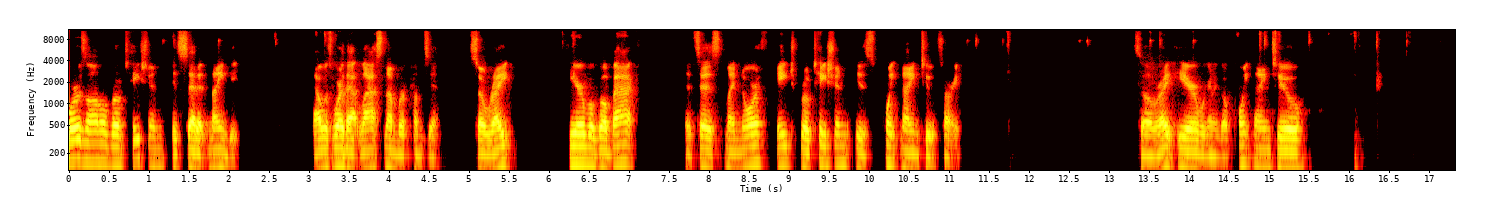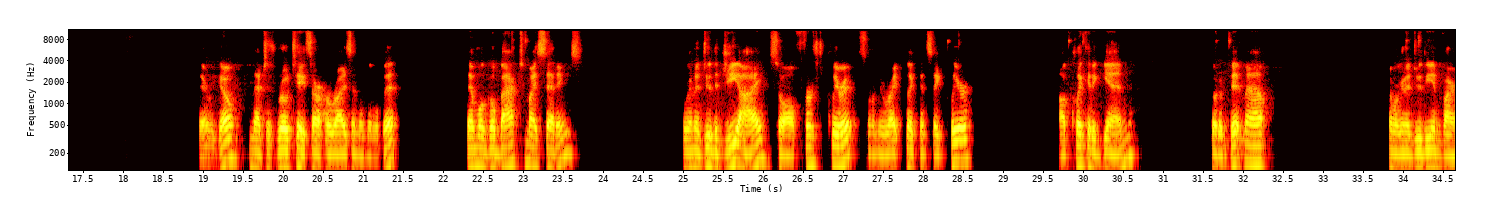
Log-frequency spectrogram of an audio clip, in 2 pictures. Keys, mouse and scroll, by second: 3.0 click, 3.5 typing, 6.9 click, 11.6 click, 13.0 click, 14.1 click, 15.3 click, 15.7-16.8 typing, 17.4 Tab, 23.4-26.1 drag, 27.2 right click, 28.7 click, 30.4 click, 32.4 click.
